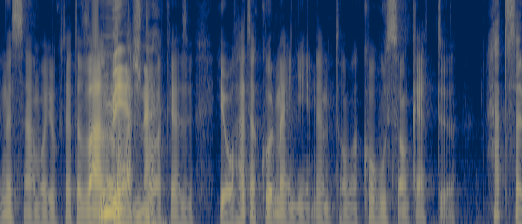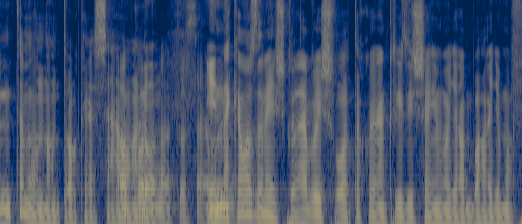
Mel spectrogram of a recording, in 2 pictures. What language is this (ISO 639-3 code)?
hun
